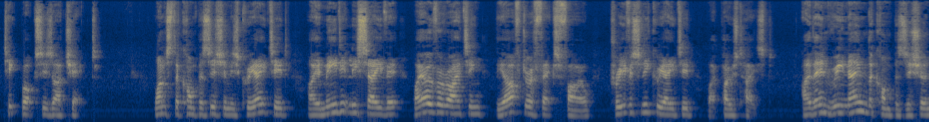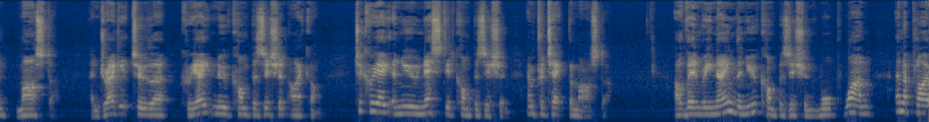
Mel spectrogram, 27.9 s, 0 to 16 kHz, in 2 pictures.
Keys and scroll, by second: 3.6 super+s, 14.3 shift+m, 14.5 s, 15.6 Return, 24.5-25.7 typing, 26.3 Return.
